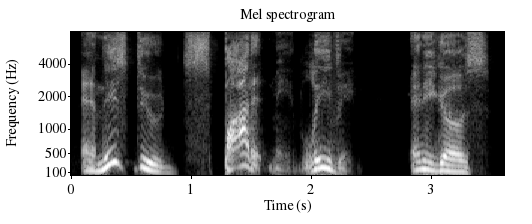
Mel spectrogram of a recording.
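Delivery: ordinary delivery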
